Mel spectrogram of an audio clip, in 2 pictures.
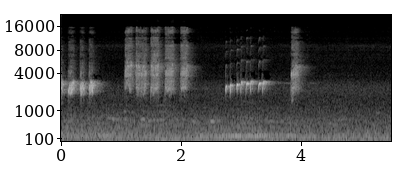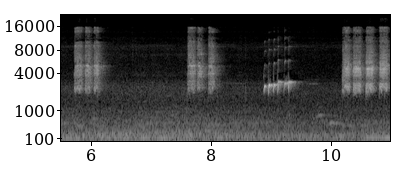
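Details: Pampered kept cucak ranting giving short song bursts: brief high trills alternating with harsh rattling clusters, spaced by quiet gaps of a second or more.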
